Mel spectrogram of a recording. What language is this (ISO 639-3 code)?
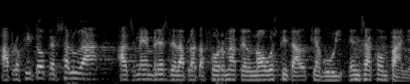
cat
